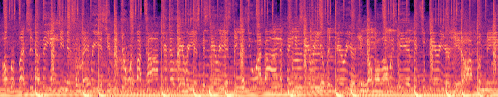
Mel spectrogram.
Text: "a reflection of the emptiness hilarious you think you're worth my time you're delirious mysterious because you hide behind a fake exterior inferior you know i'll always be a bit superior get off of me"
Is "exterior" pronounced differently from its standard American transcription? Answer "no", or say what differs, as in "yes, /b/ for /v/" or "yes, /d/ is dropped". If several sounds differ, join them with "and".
yes, /k/ is dropped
